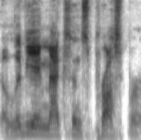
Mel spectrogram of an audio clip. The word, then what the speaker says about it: Olivier-Maxence Prosper: Um, the Grizzly signed Olivia I'm probably is it Olivier Max Prosper, I believe is how you pronounce it to their final two-way spot.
